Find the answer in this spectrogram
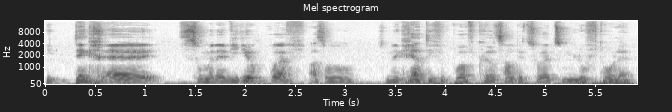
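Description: Audible room echo surrounds a man whose somewhat breathy, fairly high voice moves at a moderate pace with fairly even intonation. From Switzerland, St. Gallen. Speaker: drone videographer. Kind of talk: casual chat.

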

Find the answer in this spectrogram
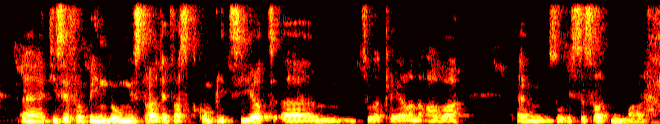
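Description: The speaker has a French accent and ordinary pitch variation. The pace is fairly slow. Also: man, medium pitch for a man. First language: French (speaking German). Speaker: hockey journalist and sports agent. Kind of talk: interview. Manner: hesitant with fillers.

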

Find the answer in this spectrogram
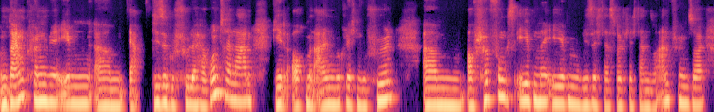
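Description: The voice has a dark, mellow tone and sounds somewhat breathy. It moves at a moderate pace with fairly even intonation. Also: woman, fairly low pitch for a woman. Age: 30s. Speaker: life coach. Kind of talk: interview.

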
